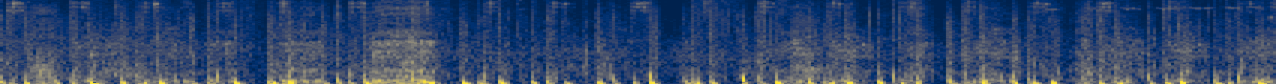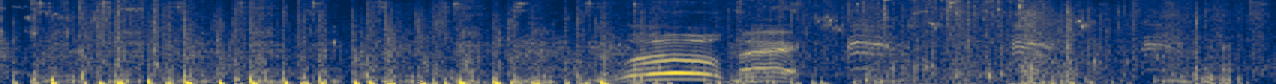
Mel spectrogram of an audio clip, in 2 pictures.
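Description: Horse hooves pound steadily on a dirt trail.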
